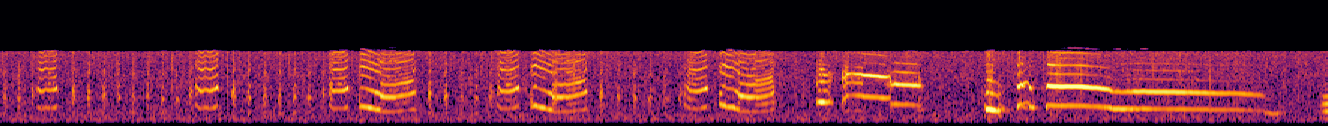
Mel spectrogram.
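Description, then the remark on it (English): A human voice imitates a hen's rapid, repeated cackling in choppy bursts, then ends with a long, drawn-out rooster crow. It sounds fairly loud, with no talking. “A hen cackling with a rooster chorus.”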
